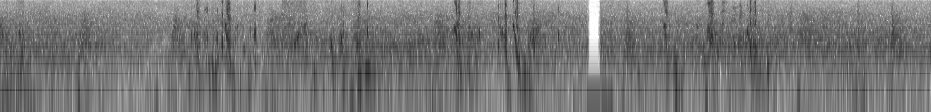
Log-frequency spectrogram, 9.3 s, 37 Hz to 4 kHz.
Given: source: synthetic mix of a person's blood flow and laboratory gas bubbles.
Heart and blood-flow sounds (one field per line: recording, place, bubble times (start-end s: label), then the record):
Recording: Doppler ultrasound of blood flow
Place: subclavian vein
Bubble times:
0.00-0.29 s: bubbles
1.87-2.60 s: bubbles
2.82-3.71 s: bubbles
4.50-4.83 s: bubbles
4.92-5.42 s: bubbles
5.52-5.62 s: bubbles
6.62-6.71 s: bubbles
6.95-7.74 s: bubbles
From the record:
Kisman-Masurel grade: 333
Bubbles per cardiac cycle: rolling drumbeat, 9 or more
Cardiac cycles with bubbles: 50 to 99%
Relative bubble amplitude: loud (0.450 to 0.775)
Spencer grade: 3 (all of the cardiac periods contain showers or single bubble signals, but not dominating or overriding the cardiac motion signals)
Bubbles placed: anywhere in the cardiac cycle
